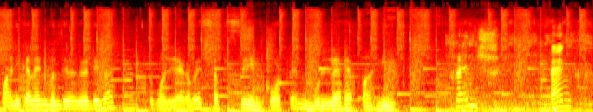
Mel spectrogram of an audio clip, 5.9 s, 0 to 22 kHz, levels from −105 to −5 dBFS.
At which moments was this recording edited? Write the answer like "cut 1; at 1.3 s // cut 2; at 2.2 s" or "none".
cut 1; at 4.5 s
